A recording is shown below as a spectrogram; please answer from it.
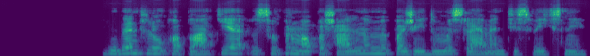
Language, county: Lithuanian, Telšiai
